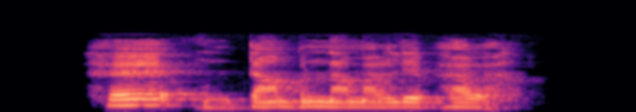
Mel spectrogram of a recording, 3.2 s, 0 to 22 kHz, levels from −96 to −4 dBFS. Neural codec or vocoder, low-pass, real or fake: none; 7.2 kHz; real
